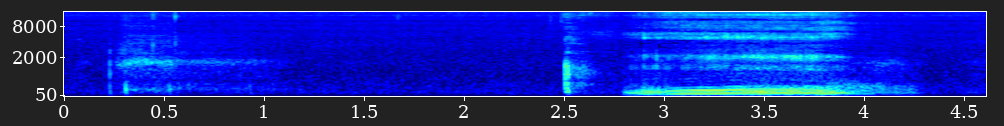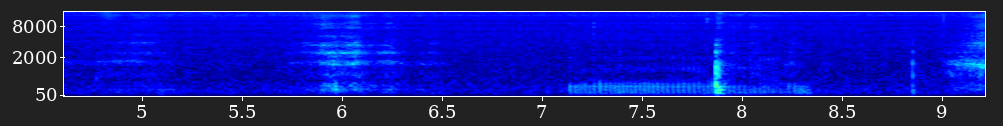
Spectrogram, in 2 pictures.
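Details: Sleeper with one loud, rattling snore on an in-breath and softer breathing noises around it in a quiet room; an onlooker wonders if his nose is blocked: snoring.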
